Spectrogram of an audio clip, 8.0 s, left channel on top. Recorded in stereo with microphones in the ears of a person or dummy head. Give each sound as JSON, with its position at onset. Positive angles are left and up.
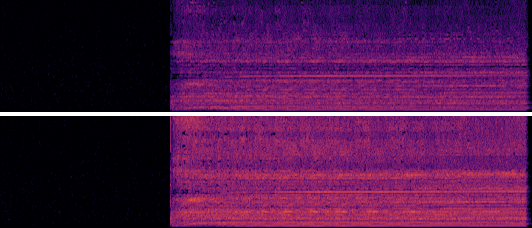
{"t": 2.5, "sound": "a blender", "side_deg": -65, "distance_m": 0.5}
